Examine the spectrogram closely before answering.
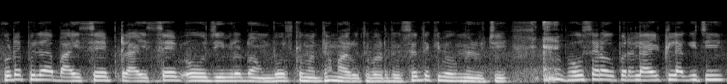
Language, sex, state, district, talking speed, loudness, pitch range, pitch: Odia, male, Odisha, Malkangiri, 140 wpm, -11 LUFS, 160-205 Hz, 180 Hz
